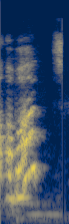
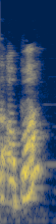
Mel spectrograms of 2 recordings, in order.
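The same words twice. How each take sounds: First: High, hopeful squeal of a question; excited high-pitched "قبضت؟"; eager payday question. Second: Said in the usual way. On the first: Acted. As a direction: pitch it way up with greedy hope. Daughter asks dad about payday.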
